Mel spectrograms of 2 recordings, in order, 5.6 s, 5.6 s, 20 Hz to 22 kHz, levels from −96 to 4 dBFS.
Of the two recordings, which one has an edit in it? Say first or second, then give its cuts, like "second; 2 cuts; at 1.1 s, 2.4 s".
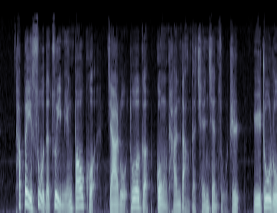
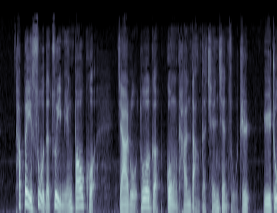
first; 1 cut; at 2.0 s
